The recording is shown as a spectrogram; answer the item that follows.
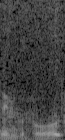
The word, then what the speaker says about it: Ingeborg: You have a wife, Ingeborg, is it, the pronunciation? Very good, yes, quite right, Ingeborg.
